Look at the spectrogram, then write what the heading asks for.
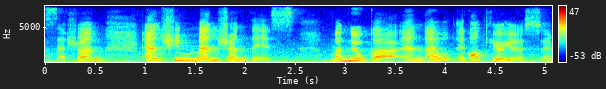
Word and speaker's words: Manuka: And they actually call this as Manuka, not Manuka. Manuka is like the American way to pronounce it.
